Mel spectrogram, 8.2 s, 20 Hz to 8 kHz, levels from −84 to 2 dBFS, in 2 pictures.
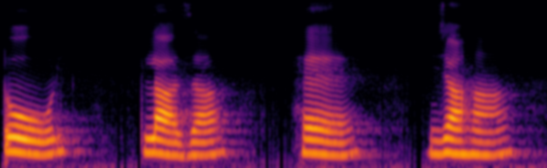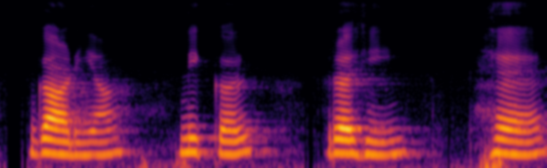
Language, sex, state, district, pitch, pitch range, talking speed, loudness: Hindi, female, Punjab, Fazilka, 195 Hz, 185-205 Hz, 60 wpm, -19 LUFS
